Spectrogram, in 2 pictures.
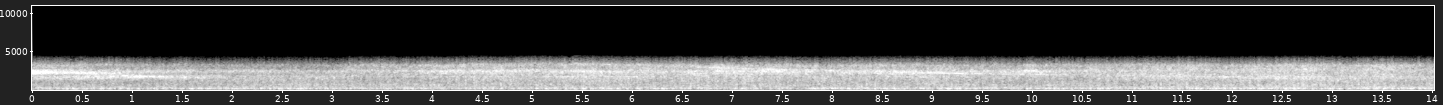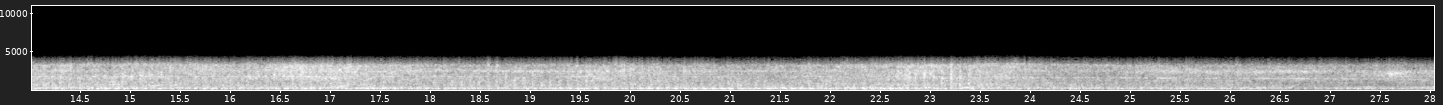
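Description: CH-47 Chinook twin-turbine, tandem-rotor helicopters running: a steady engine and rotor noise with a low hum, and a high turbine whine that slowly slides down in pitch now and then.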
